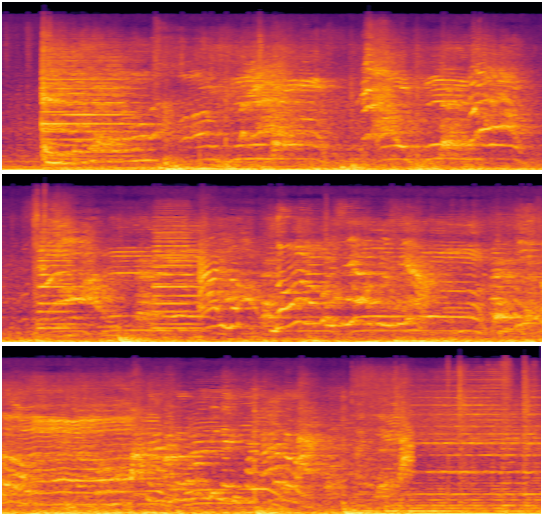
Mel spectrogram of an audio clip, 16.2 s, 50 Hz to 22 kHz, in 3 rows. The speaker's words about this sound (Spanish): Impactante y elocuente es el audio, ya que ustedes escuchaban los gritos de auxilio que estaba solicitando este adulto mayor, como lo decíamos, un hombre de 98 años, que no les importó para nada a los ladrones con el fin de obtener su objetivo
